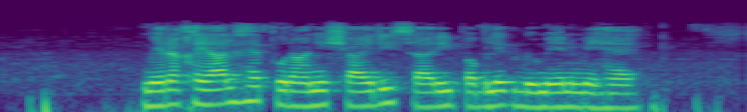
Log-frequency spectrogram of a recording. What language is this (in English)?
Urdu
